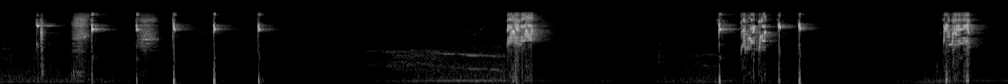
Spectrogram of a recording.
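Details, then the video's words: Lovebird singing and chirping: a fast run of sharp, high chirps, a pause with a faint low hum, then a harsh buzzy burst and more clipped chirps in quick clusters. "lovebird singing & chirping sound"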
